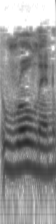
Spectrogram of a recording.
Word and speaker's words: rolling: the G so often we pronounce it rolling without the G but of course when you write it you have to write it with the G so yeah um you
